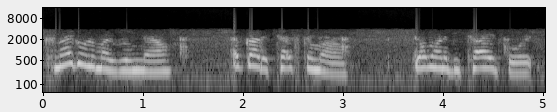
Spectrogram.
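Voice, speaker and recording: A woman playing a calm, detached young schoolboy in a radio horror drama, speaking in a matter-of-fact way. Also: sits high, normal speed. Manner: flat, matter-of-fact, unfazed. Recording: narrow tinny radio recording, faint noise.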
